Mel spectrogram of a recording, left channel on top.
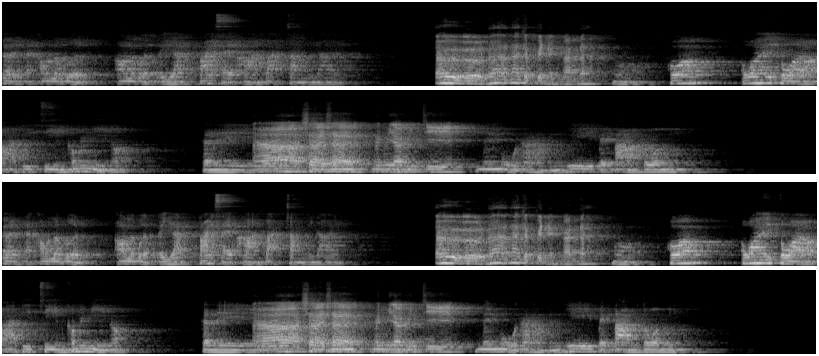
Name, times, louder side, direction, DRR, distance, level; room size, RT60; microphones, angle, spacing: voice 1, 0.0-3.4 6.1-6.4 6.7-7.1 7.4-9.4 10.1-12.3 12.9-14.9, right 3 dB, 70° right, 3 dB, 0.5 m, -25 dB
voice 2, 4.3-5.9 10.7-12.7, equal, 10° right, 1 dB, 0.7 m, -22 dB
13.5 x 9.6 x 2.3 m, 1.1 s
head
